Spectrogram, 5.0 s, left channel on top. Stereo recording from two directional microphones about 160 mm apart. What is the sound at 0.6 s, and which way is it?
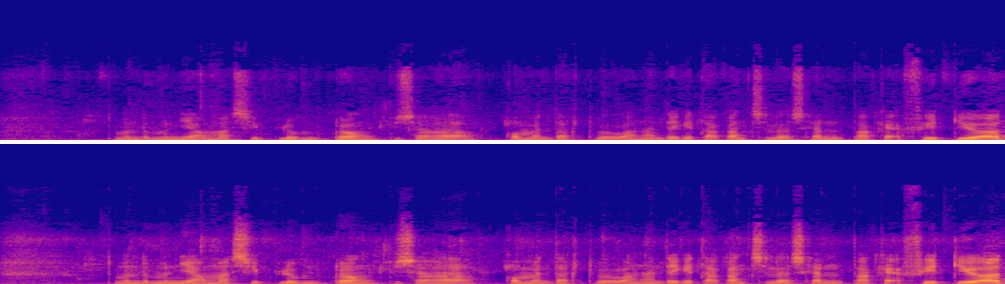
Speech, 5° right (ahead or behind).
